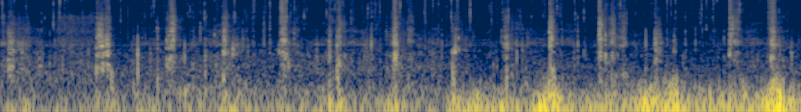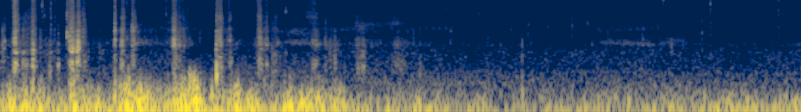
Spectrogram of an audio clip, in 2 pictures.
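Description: Footsteps in snow: a string of irregular short crunches and clicks, with a low rumble, likely wind on the microphone, strongest in the middle stretch.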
